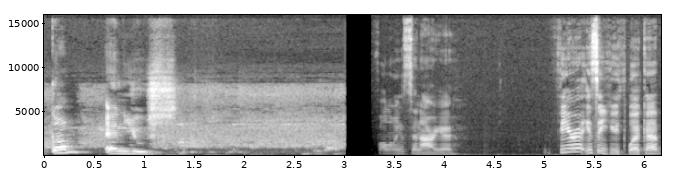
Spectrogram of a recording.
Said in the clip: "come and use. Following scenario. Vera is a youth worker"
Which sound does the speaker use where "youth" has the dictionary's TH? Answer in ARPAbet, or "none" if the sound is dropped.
TH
